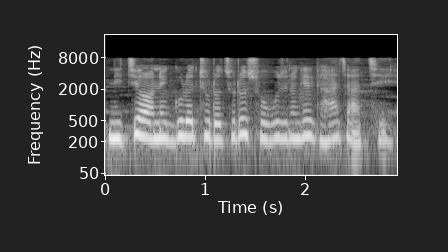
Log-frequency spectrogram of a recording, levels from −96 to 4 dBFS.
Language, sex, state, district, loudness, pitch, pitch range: Bengali, female, West Bengal, Alipurduar, -15 LUFS, 235 Hz, 225-250 Hz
